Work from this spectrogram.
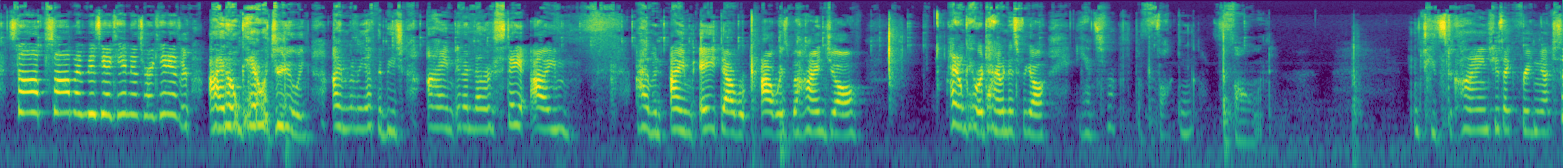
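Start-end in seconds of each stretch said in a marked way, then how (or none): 0.1-2.0 much higher, louder frantic pleading; high panicky girl. Retold or imitated. Other girl voiced, very high. 2.1-10.5 louder, mock-furious rant; hammed-up fury; mock angry yell. Own retold yell, louder. 10.8-12.7 whispered threat; menacing whisper. Retold or imitated. Unvoiced whisper after yelling.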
